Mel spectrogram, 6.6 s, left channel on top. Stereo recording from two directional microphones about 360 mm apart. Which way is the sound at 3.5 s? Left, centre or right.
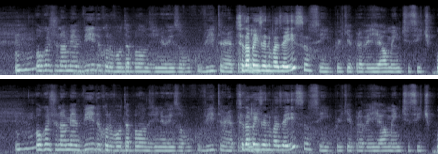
Left.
